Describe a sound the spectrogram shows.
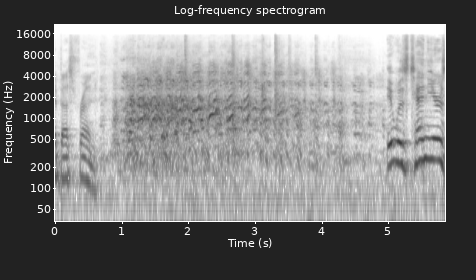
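An audience laughs together.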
